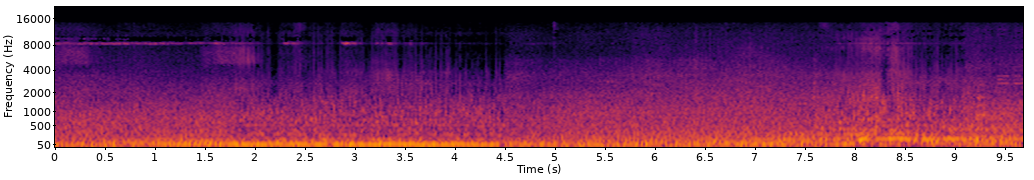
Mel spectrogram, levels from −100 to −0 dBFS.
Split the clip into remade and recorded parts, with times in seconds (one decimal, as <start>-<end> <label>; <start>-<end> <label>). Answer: 0.0-1.8 recorded; 1.8-4.5 remade; 4.5-7.8 recorded; 7.8-9.1 remade; 9.1-9.7 recorded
